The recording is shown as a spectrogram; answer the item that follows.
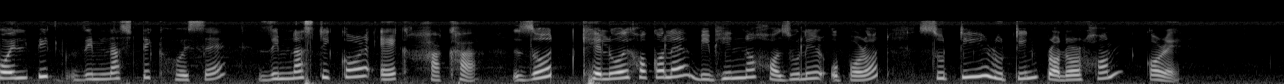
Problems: constant background noise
